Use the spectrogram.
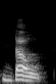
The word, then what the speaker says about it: doubt: For example, doubt. In this word, the letter B remains silent.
